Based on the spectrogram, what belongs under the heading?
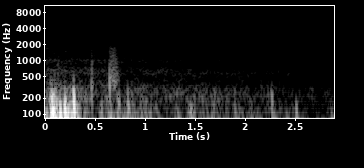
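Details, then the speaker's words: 1970s Super 12-inch box fan before restoration, not yet oiled, missing washer suspected: after switch-off a few thumps, then motor hum fades smoothly as fan coasts down freely without scraping; normal spin-down. "down if I recall correctly this F's got a pretty good spin now time despite me not oiling it not yet of course"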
